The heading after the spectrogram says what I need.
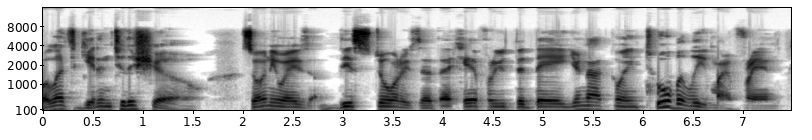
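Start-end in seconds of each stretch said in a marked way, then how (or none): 2.9-7.3 horrible, bad put-on Russian accent. A show host introduces today's stories to the audience in a horrible attempt at a Russian accent. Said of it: "my horrible attempt at a Russian accent".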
